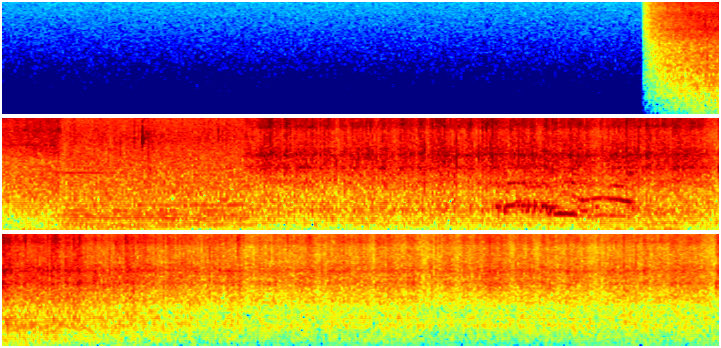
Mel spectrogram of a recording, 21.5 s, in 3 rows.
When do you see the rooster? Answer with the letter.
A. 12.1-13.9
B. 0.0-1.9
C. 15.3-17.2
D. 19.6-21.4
A.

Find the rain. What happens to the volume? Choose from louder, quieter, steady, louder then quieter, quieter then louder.
quieter.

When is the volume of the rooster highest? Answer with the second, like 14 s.
13 s.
